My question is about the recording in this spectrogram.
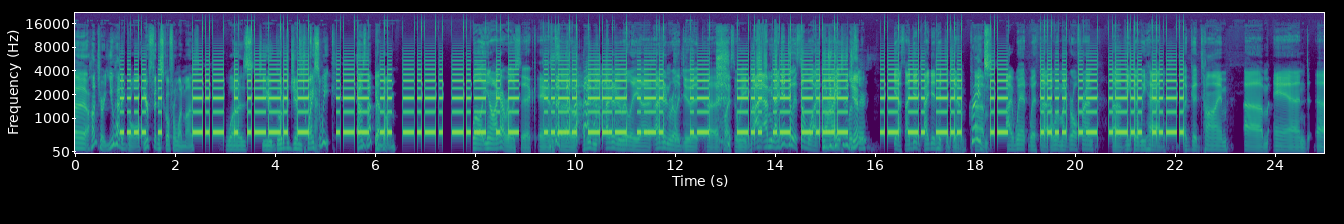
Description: Morse code, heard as a keyed tone, hand-sent with a straight key, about 17 wpm, 600 Hz, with speech in English. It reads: HE KEPT WICKET FOR A DAY AND A HALF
